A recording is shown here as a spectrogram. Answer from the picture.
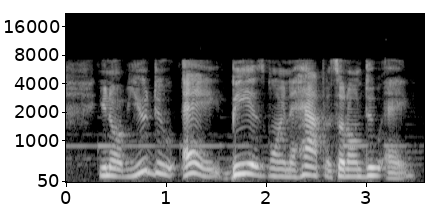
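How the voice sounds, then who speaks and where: Over music in the background, a woman with an American accent speaks at medium pitch and a moderate pace with ordinary pitch variation. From Florida. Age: 60s. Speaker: podcast host and teacher. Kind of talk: podcast monologue.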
